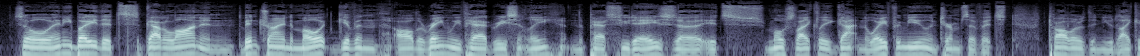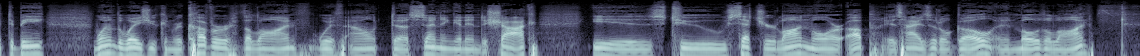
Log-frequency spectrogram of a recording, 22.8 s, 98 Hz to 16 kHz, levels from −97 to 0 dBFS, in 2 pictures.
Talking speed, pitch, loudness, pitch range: 195 wpm, 100 Hz, -24 LUFS, 95-110 Hz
